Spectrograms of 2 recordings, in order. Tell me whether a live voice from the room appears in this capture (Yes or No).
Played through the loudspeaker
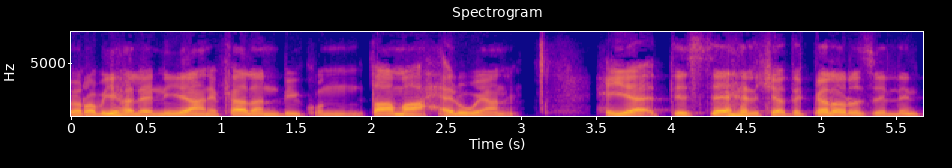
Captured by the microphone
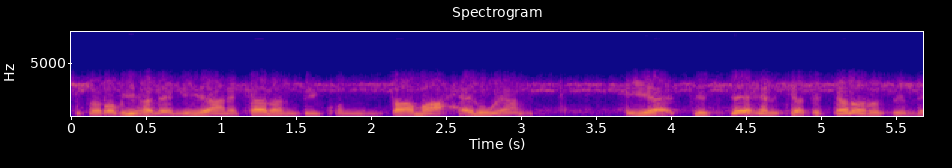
No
